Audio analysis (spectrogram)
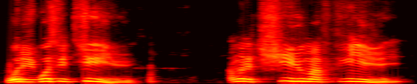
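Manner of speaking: high, stretched-vowel mock Baltimore accent. Comic mimicking how Baltimore locals talk, high Baltimore accent. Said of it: "'Cause they be talking like".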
